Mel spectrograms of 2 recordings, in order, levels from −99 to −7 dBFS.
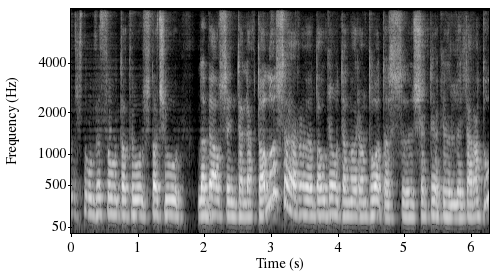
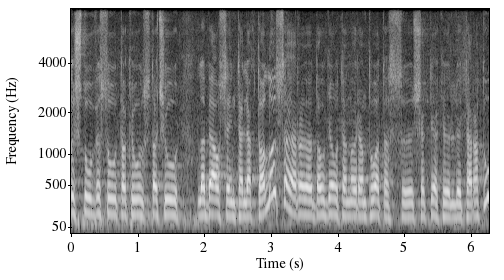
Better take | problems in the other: second | noise reduction (neural mask model DeepFilterNet 3)

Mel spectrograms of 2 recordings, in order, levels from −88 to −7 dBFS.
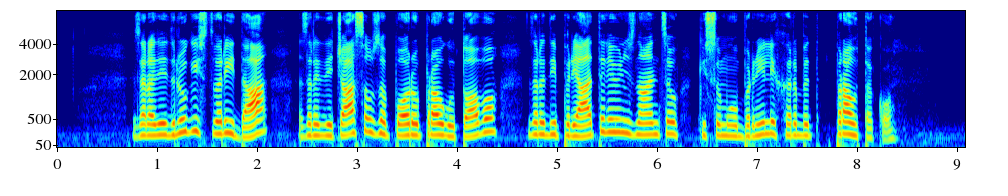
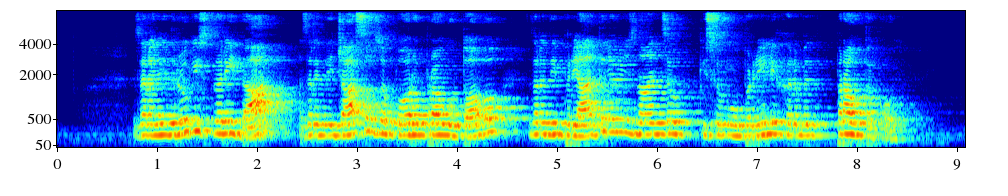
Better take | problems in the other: first | room echo; dies away in 0.8 s

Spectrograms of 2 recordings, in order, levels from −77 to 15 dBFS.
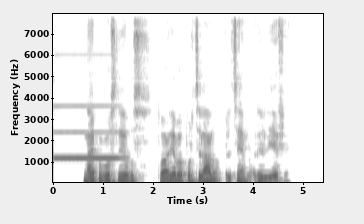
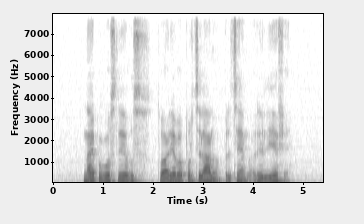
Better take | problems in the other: second | noise reduction (classical method Wiener filter)

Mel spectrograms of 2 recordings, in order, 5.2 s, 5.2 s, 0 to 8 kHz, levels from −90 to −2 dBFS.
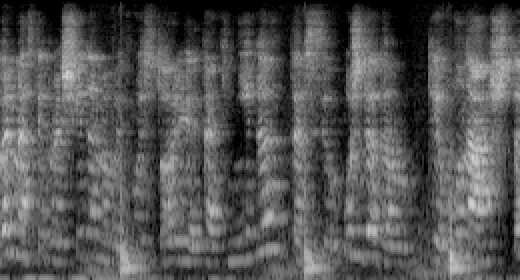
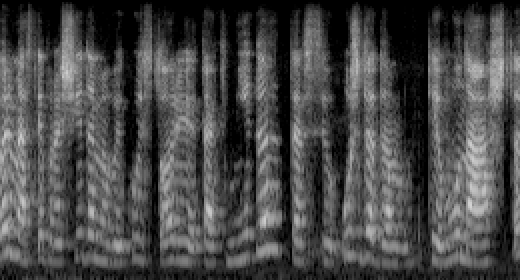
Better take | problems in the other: second | background sound (Percussion); 8 dB below the speech // room echo; dies away in 0.3 s

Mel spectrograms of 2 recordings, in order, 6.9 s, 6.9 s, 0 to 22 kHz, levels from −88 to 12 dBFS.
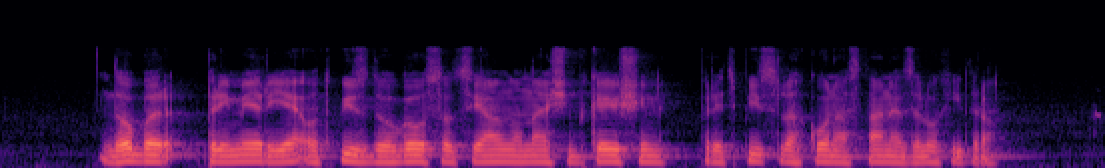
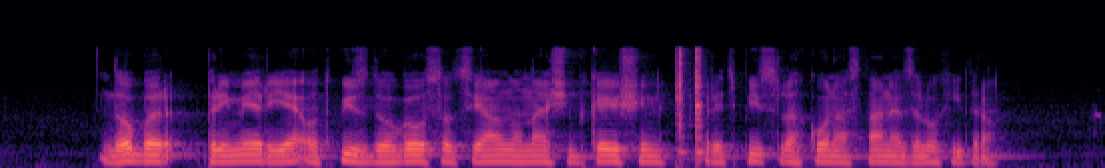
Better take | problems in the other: first | background sound (Telephone); 11 dB below the speech

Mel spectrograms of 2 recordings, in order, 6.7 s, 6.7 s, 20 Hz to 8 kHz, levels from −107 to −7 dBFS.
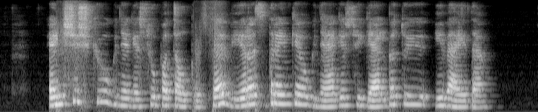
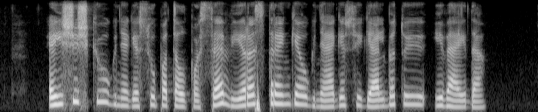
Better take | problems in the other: second | noise reduction (neural separator model SepFormer DNS4)

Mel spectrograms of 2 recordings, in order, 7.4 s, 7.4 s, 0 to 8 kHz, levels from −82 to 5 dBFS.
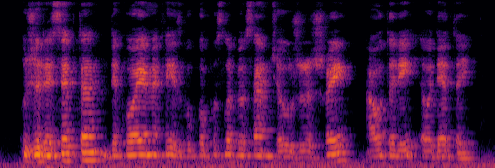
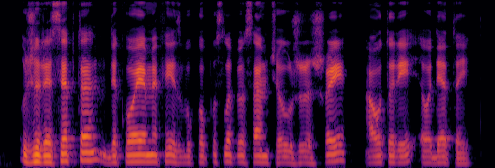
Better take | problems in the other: second | background sound (Wind); 17 dB below the speech // room echo; dies away in 0.3 s

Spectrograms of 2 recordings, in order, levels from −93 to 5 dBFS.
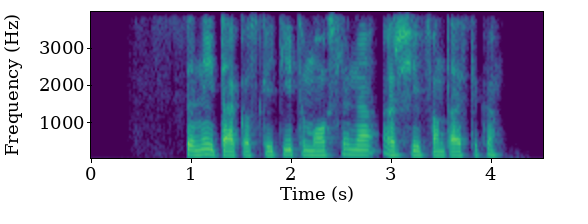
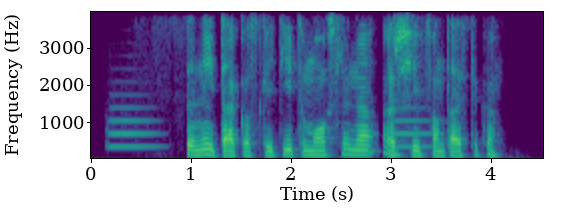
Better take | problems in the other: first | background sound (Brass instrument); 17 dB below the speech

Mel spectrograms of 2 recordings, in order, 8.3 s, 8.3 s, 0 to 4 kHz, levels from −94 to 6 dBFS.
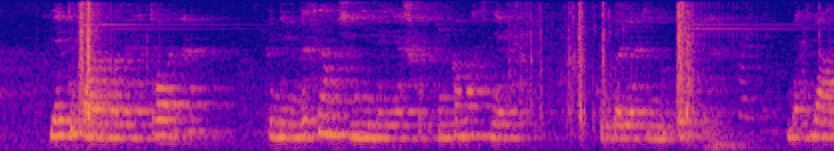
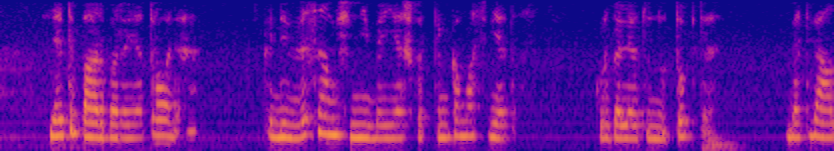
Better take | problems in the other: second | background sound (Mechanisms); 6 dB below the speech // room echo; dies away in 1 s

